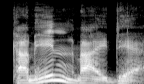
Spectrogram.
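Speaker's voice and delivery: menacing, growling wolf voice. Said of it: "growled the wolf".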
